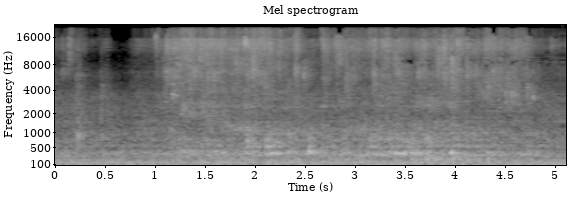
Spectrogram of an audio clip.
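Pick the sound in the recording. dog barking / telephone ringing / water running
water running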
